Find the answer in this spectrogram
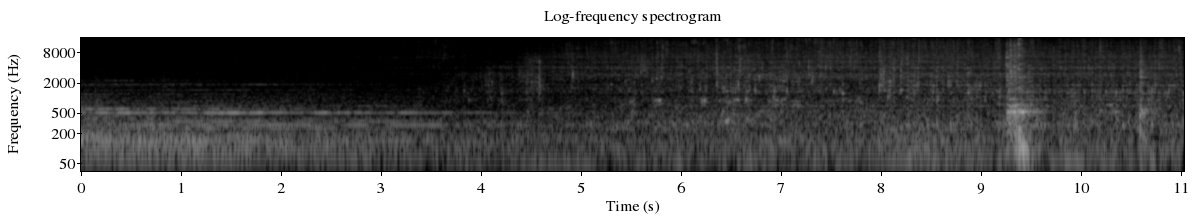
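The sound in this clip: Dishes being washed by hand in water, with faint sloshing and trickling and one short, louder splash near the end.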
